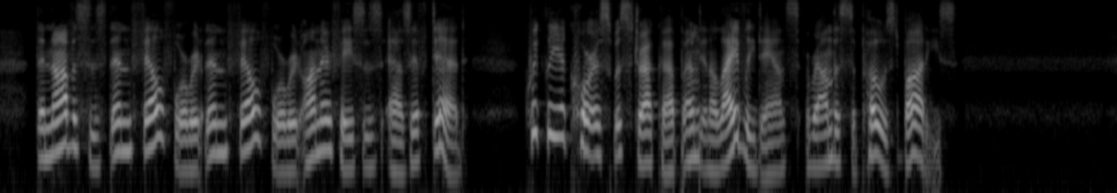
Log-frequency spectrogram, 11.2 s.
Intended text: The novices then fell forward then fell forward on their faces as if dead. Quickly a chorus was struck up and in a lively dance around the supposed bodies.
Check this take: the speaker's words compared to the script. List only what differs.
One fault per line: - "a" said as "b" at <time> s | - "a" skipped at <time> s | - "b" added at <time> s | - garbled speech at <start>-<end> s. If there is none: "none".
none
